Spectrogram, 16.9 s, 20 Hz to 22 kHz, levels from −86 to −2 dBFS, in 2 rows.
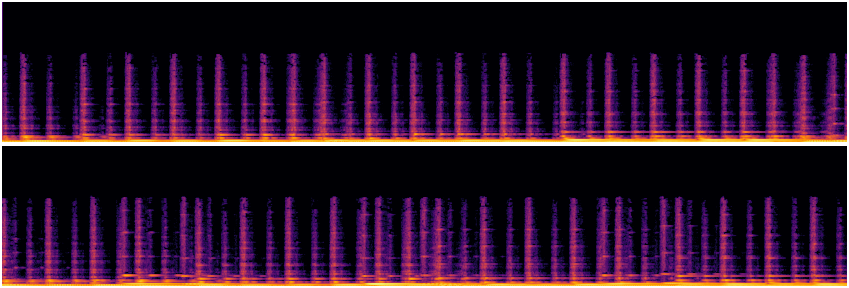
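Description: No technical faults can be heard anywhere in this audio. There is nothing to point to in time and no cause to explain.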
